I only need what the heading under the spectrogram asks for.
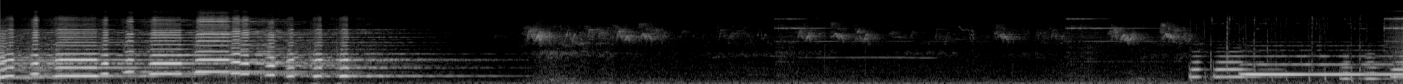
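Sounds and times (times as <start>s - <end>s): harmonica note: 0.0s - 5.0s, 11.9s - 14.0s
small birds chirping: 4.1s - 12.0s.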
